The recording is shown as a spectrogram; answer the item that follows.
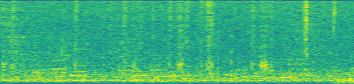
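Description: A pen scratches across paper as a geometry proof about intersecting lines is written out, with short irregular strokes and faint scribbles. A voice speaks quietly underneath.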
